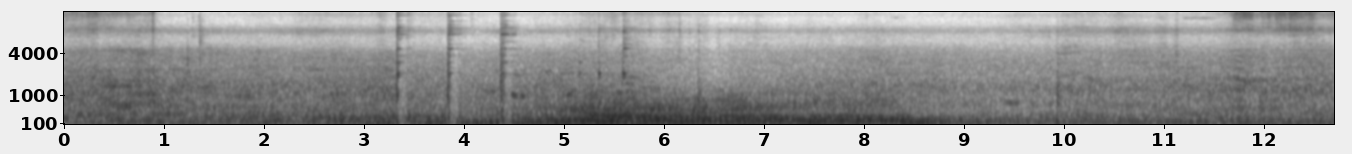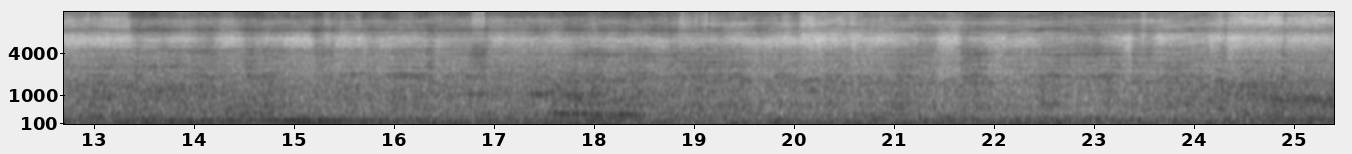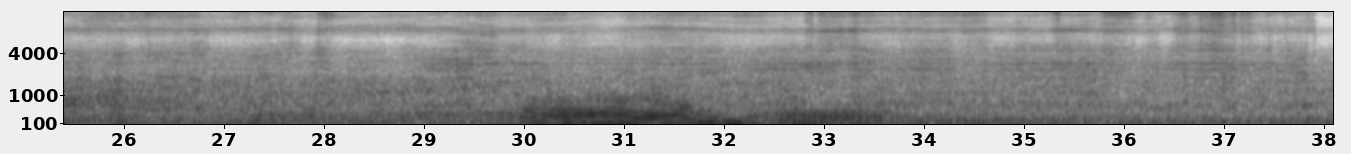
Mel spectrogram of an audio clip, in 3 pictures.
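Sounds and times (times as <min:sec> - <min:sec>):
vehicle engine passing by: 0:00.0 - 0:09.8, 0:11.6 - 0:36.8
road traffic noise: 0:00.0 - 0:38.0.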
